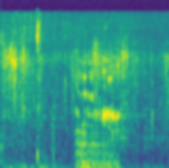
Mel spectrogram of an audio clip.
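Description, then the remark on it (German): A pig gives one short, rough grunt outdoors in a farm's outdoor pig run, over a low farmyard background with faint shuffling and scattered knocks. “Ebenso wie die Kühe haben auch die Schweine Auslauf und werden nicht auf schnellstem Wege hochgepusht,”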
